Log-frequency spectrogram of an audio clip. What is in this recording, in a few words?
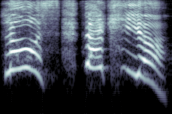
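run, civ, female; XBOX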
